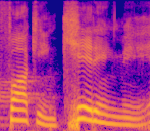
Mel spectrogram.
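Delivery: slow, emphatic retold incredulity; exasperated disbelief. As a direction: space out the words, utterly fed up. Retold disbelief at number mix-up.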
